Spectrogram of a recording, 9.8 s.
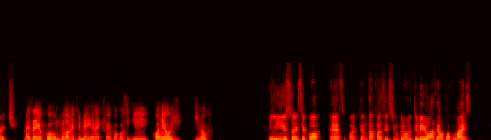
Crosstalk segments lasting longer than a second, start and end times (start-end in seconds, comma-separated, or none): none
